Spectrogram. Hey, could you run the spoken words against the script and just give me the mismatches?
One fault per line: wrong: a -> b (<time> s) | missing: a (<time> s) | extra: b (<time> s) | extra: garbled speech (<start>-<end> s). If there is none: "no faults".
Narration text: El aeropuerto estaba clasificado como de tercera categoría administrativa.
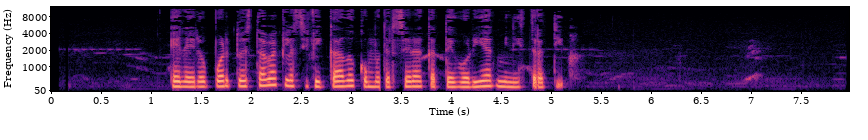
missing: de (3.3 s)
